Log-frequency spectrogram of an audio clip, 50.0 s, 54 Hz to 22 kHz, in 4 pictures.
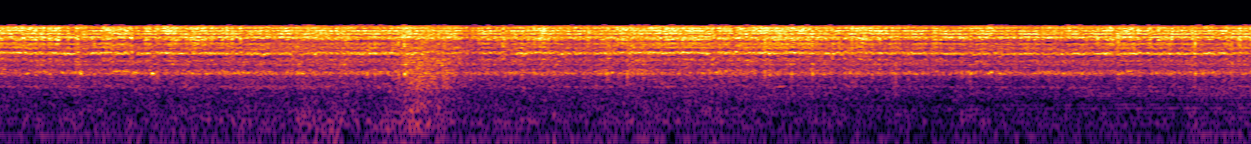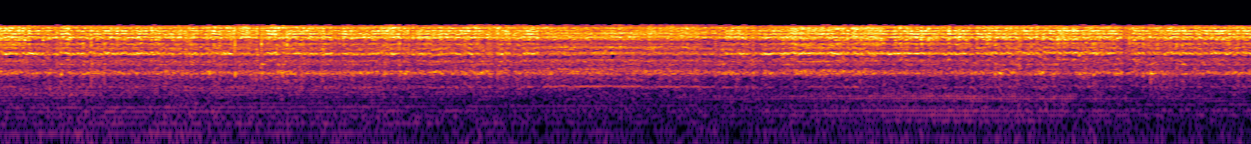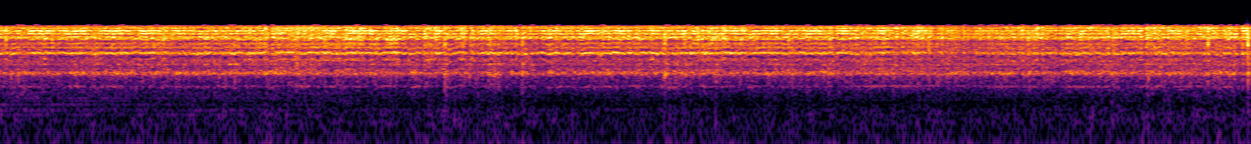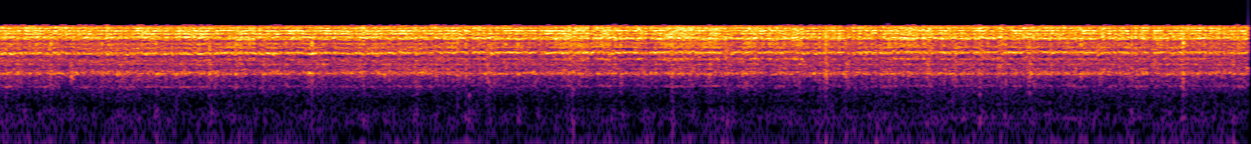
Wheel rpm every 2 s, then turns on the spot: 150, 150, 160, 160, 150, 150, 150, 150, 150, 150, 150, 150, 160, 160, 160, 160, 160, 160, 160, 160, 160, 160, 160, 160, 160.
none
